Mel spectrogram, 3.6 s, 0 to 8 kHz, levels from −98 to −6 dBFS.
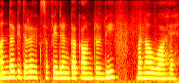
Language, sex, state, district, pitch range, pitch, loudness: Hindi, female, Haryana, Charkhi Dadri, 185-200 Hz, 190 Hz, -16 LUFS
